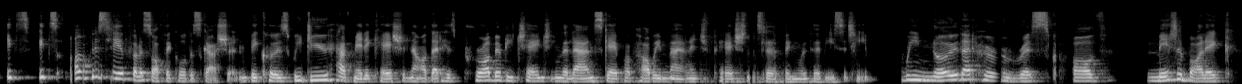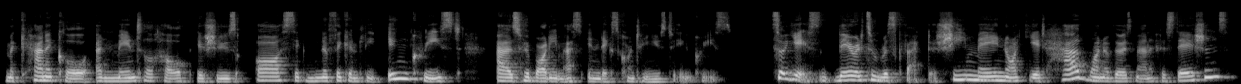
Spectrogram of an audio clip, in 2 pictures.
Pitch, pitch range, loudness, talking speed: 160 Hz, 145-190 Hz, -20 LUFS, 155 wpm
